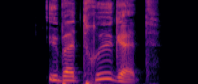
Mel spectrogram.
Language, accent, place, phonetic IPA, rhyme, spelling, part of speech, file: German, Germany, Berlin, [ˌyːbɐˈtʁyːɡət], -yːɡət, übertrüget, verb, De-übertrüget.ogg
- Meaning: second-person plural subjunctive II of übertragen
